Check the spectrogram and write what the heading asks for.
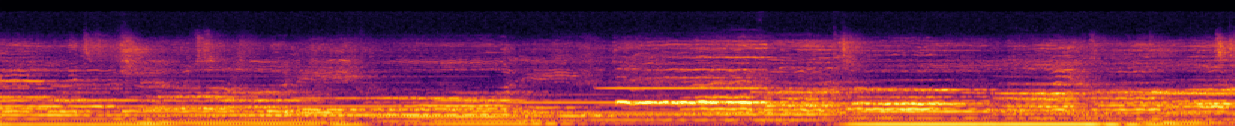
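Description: A small choir singing a slow carol to organ accompaniment. The voices hold long notes over steady low organ tones and grow louder about halfway through.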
